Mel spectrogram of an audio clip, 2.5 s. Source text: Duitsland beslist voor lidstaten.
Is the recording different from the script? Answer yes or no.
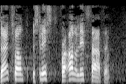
yes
